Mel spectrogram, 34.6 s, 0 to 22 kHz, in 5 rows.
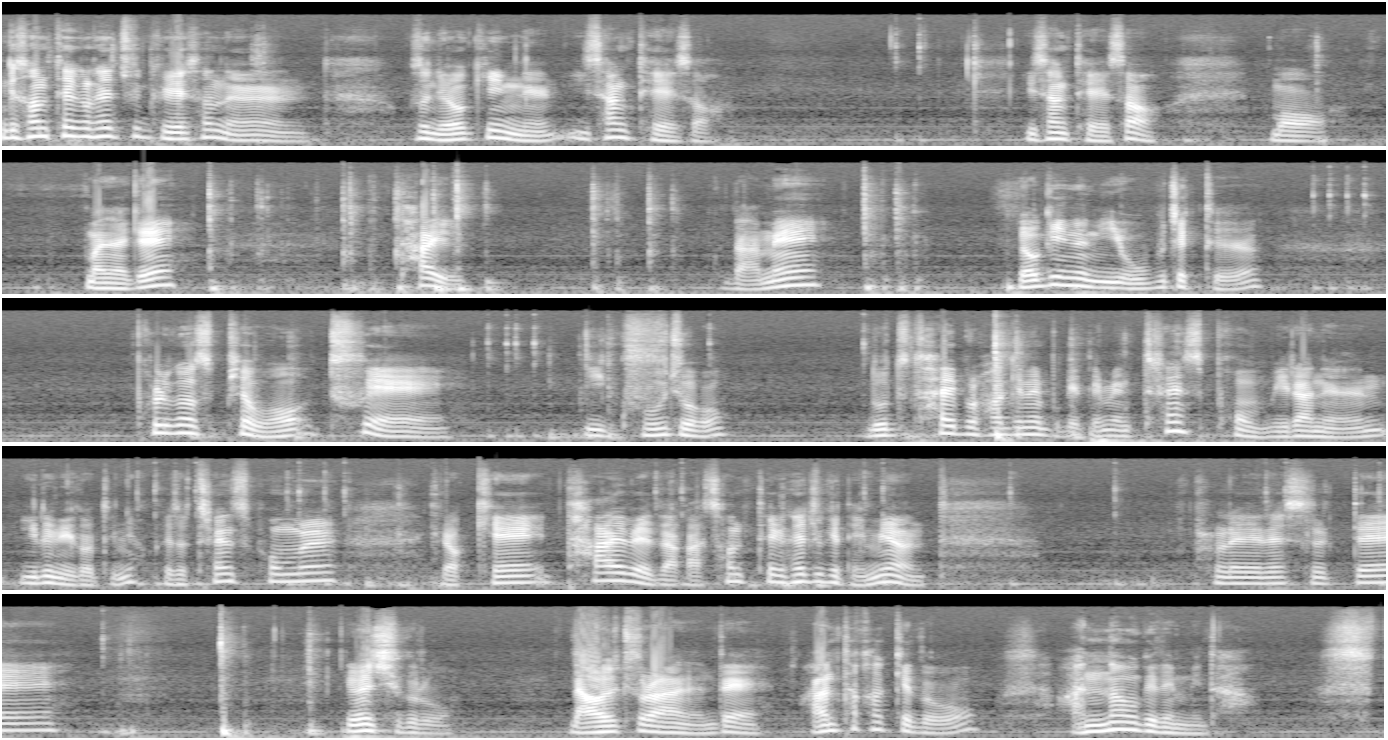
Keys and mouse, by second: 0.8 Return, 4.5 click, 8.4-9.9 typing, 13.5 click, 15.1 ctrl+c, 16.2 click, 16.5 click, 16.9 ctrl+v, 16.9 click, 17.4 click, 18.9 ctrl+Return, 21.5 click, 22.2 click, 22.8 ctrl+c, 24.0 click, 24.5 click, 24.6 ctrl+v, 25.1 ctrl+v, 25.1 click, 26.0 click, 27.1 click, 28.0 click.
